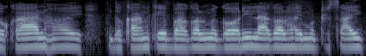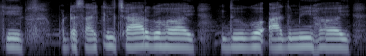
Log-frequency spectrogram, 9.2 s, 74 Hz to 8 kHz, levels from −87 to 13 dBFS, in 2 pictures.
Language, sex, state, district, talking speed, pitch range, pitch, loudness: Bajjika, male, Bihar, Vaishali, 125 wpm, 160-165 Hz, 165 Hz, -26 LUFS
